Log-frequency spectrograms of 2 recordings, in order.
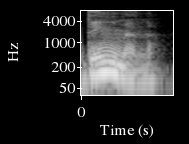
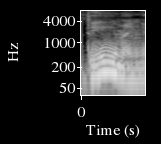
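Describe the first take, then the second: First: Said in the usual way. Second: "demon" ending in an ing sound; slurred word ending. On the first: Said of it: "I mean, demon". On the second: Real, not acted. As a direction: say "demon" as "deeming". Slip, corrects it right after.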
